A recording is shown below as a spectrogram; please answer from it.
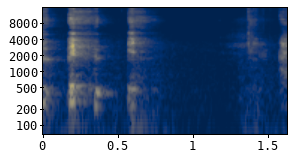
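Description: A person coughs from thick smoke left by a matatu minibus, two sharp close coughs followed by a pause and then two more softer coughs.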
